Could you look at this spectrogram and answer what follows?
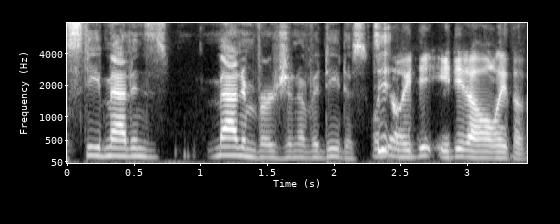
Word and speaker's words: adidas: madden's madden version of adidas he did a holiday of eddie dust if that's what you mean what the oh yeah i forgot australians they call it adidas no adidas what's happening adidas adidas yeah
